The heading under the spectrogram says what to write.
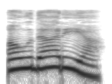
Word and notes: ಔದಾರಿಯ: audāriya

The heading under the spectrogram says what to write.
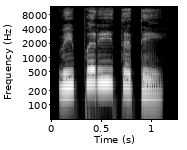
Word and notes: ವಿಪರೀತತೆ: viparītate

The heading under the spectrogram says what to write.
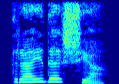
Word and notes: ತ್ರೈದಶ್ಯ: Kannada

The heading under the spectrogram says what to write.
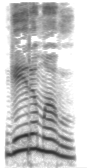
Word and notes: ಕುರಮಾವು: kuramāvu

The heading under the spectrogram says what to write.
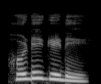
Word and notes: ಹೊಡೆಕೆಡೆ: hoḍe keḍe

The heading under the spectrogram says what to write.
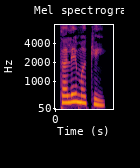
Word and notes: ತಲೆಮಗ: tale maa

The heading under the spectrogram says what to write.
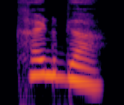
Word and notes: ಖಡ್ಗ: khaḍga

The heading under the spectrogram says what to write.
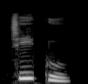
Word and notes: ಚೀಕು: Kannada

